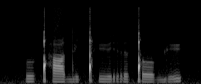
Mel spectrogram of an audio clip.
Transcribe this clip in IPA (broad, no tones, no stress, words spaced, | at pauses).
uǃʰɑ diǃʰy rɯǃo ɡy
